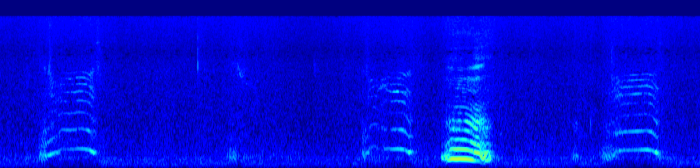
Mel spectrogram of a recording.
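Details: Lugosi, a pet cat indoors, meows insistently to get his owner out of bed: four drawn-out, wavering meows spaced a few seconds apart, the third loudest and harshest, with quiet room sounds between.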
